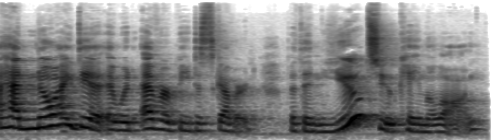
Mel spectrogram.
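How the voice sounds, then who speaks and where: A woman voicing a calm, gracious old enchantress in a children's storybook, speaking in a measured, precise way. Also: mid-range voice, echoey room. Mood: kindly, explaining.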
